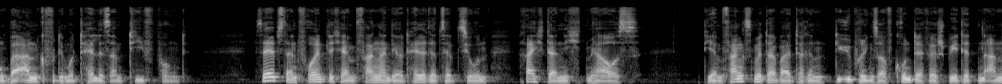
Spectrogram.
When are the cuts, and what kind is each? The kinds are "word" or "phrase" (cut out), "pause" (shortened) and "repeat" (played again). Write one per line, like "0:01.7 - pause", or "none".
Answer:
none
